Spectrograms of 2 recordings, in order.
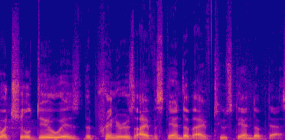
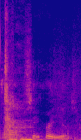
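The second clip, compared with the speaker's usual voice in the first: pitched up and earnest, protesting; insisting, higher; 9 semitones higher than usual. Retold or imitated. Husband insisting to his wife that she is beautiful, high and earnest. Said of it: "I'm like".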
